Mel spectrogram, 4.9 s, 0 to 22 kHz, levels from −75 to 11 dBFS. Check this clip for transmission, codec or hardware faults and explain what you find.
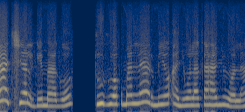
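There's one fault, and it runs through the whole speech clip: 1-bit DFPWM compression. Each sample is a single bit nudging an adaptive level up or down, so heavy broadband quantisation noise rides everything, making it fuzzy and crackly with the treble buried under hiss, which fits a bitrate around 48 kbps.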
